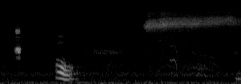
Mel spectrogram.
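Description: A telephone call breaking up and dropping on a broadcast line: two short garbled scraps of the caller's voice, then a steady high hiss on the dead line from about one and a half seconds in.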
